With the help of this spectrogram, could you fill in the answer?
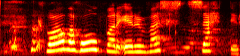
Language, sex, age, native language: Icelandic, male, 8, Icelandic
